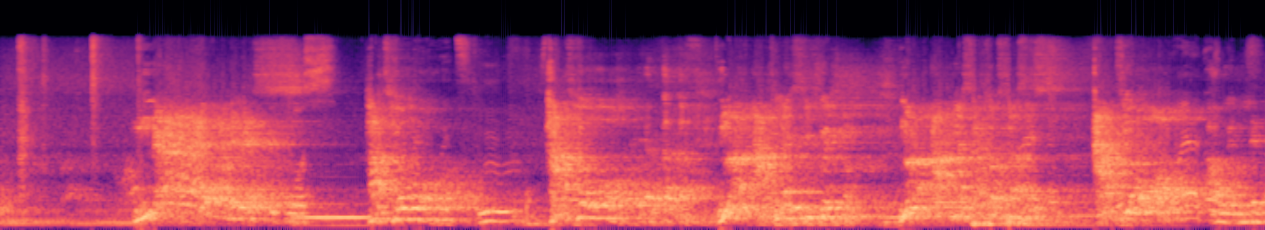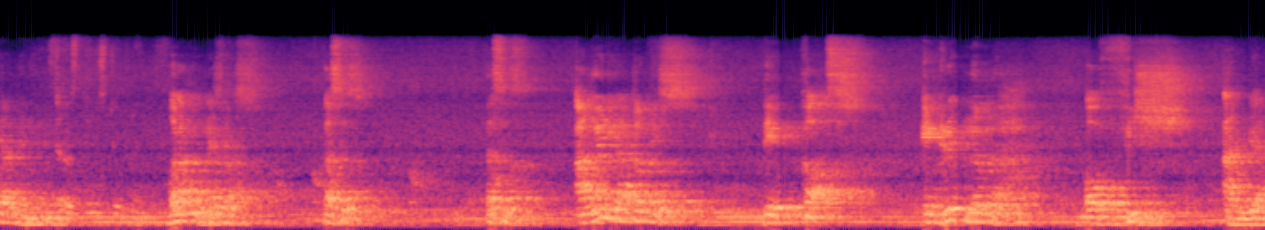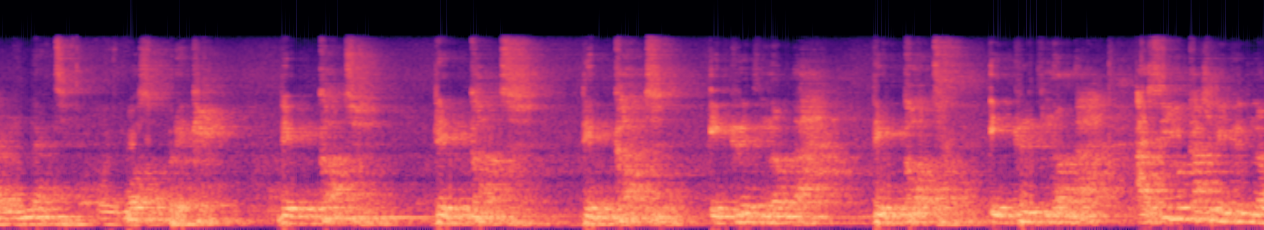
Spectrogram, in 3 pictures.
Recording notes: Covenant Champions Global Assembly Live Service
